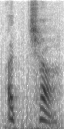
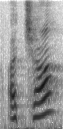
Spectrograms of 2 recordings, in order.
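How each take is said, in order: First: It sounds plainly agreeing and accepting. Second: It sounds astonished and surprised. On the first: The speaker agrees. "तो स्वीकृति" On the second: The speaker is amazed. "आश्चर्य"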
